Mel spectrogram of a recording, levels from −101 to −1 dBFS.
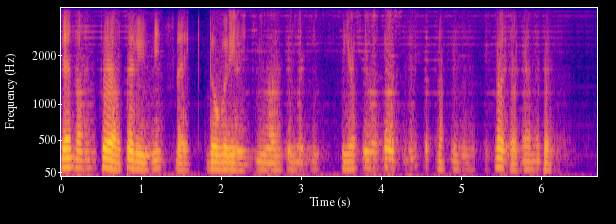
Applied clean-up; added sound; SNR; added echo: neural separator model SepFormer WHAMR!.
